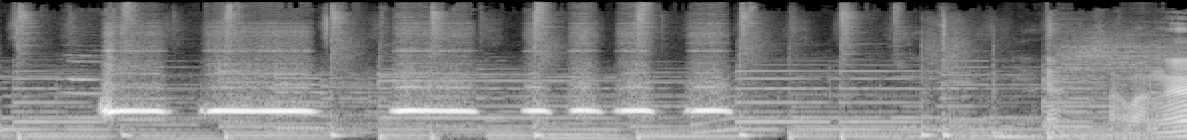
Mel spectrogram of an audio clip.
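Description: A sawangan pigeon whistle for a homing pigeon sounds in a series of clear, steady whistle tones, first long and then shorter bursts, close and fairly loud over a low hum, with brief talk near the end.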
